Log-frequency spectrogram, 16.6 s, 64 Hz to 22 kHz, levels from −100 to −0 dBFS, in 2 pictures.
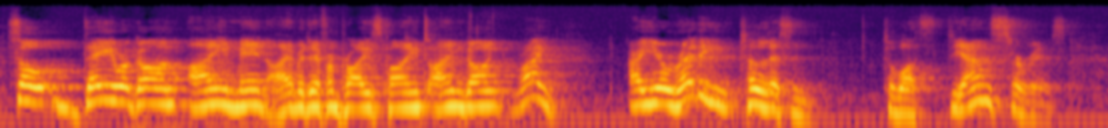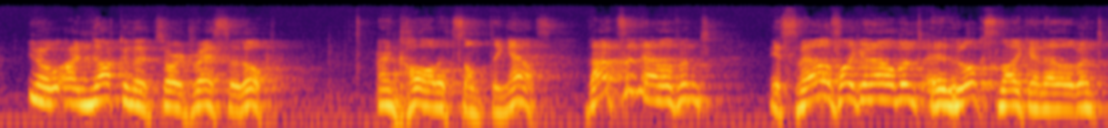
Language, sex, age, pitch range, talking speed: English, male, 40-59, 160-205 Hz, 190 wpm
